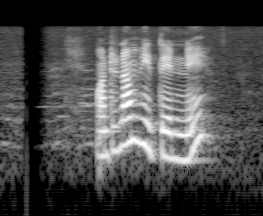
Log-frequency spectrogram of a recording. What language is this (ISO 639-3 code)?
sin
